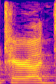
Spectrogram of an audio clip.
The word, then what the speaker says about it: Tera: You can find me on Instagram at Dr. Tara, D-R-T-E-R-A. – For those listening, Tara is spelled T-E-R-A.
